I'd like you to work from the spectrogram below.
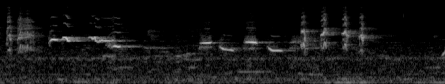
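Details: Oriental magpie-robin singing a string of sweet, sliding whistles, some long and falling, followed by a quick burst of high chirping notes and more short whistles.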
